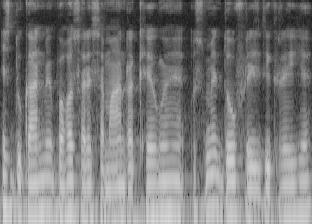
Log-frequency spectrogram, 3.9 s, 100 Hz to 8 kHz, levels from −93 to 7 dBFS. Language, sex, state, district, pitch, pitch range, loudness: Hindi, male, Uttar Pradesh, Lucknow, 115 Hz, 105-115 Hz, -17 LUFS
